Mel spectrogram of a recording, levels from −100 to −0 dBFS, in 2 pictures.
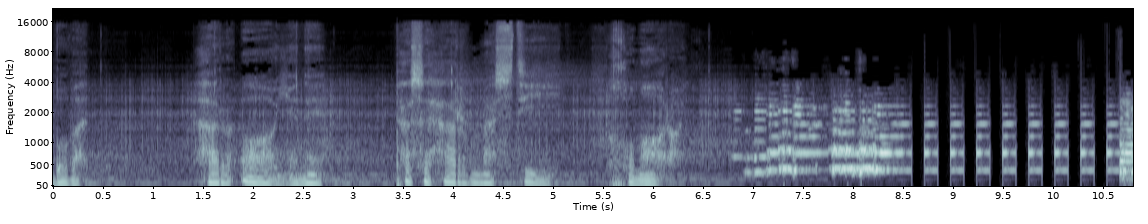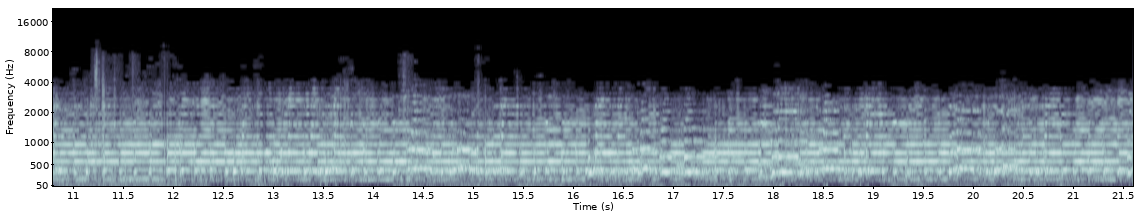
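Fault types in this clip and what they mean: compressed frames skipped: Decoder dropped compressed frames, jumping ahead roughly 150 ms at 6.31 s and 14.34 s, with 42.7 ms frames.
stutter with silent gaps: From 8.59 to 10.68 s, a 131 ms burst repeats eight times with 130 ms digital silence between, likely a stalled stream replaying its last fragment.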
